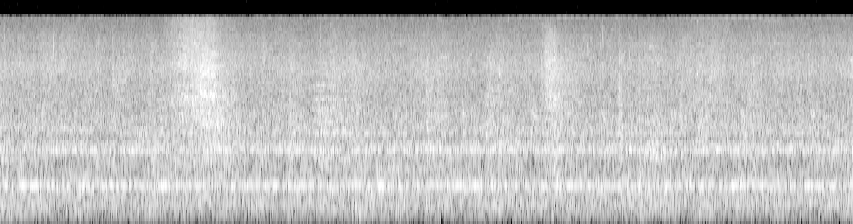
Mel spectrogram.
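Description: Steady background noise with a constant mid-pitched hum, and two brief hisses about two and a half seconds and seven seconds in.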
